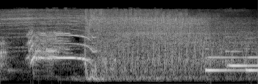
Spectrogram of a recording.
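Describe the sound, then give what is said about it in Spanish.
A short, high scream sweeps downward near the start of a brief produced jingle, followed by a loud rushing whoosh and a few sustained electronic tones, with no talking. “Oye, ese grito debió haber estado mucho más.”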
